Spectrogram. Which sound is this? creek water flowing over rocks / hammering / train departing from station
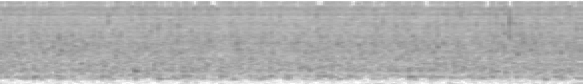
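creek water flowing over rocks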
